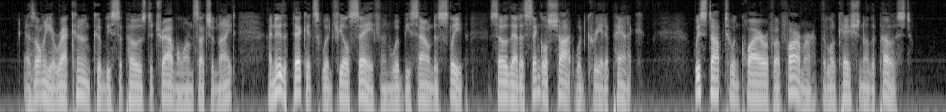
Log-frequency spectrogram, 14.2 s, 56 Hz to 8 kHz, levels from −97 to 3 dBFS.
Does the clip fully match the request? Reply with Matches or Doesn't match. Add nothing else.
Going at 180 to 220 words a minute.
Matches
